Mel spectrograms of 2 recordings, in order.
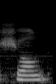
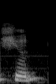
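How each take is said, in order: First: The letter L is pronounced in the word. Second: The letter L is silent in the word. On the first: The speaker calls it wrong. "bukan should" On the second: The speaker calls it right. "O dan L ini silent letter"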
